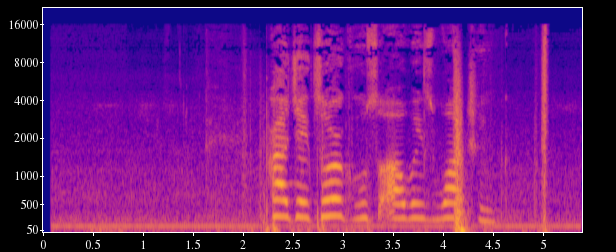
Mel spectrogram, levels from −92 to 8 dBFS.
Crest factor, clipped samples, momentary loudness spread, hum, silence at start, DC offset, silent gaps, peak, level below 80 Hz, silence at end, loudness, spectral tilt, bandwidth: 20 dB; under 0.1%; 20 LU; none; 0.1 s; under 0.1%; none; 0 dBFS; -30 dBFS; 0 s; -17 LUFS; -4 dB/octave; 16.5 kHz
